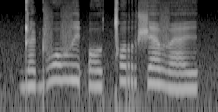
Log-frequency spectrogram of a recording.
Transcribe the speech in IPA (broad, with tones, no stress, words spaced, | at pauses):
ɖæ˩ɖvɔ˥ ve˥ʔɔ˩ʊ̯ǀɔ˥r ʃæ˥væ˩ɪ̯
